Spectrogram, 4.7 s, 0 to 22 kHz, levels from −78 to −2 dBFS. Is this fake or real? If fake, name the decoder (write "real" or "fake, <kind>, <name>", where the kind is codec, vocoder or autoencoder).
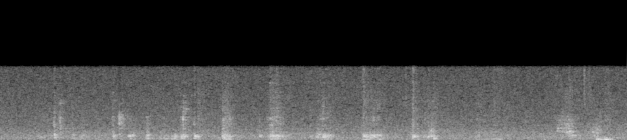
real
